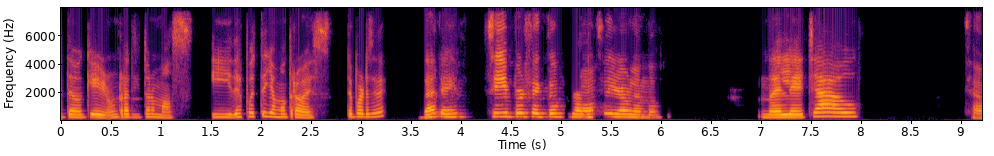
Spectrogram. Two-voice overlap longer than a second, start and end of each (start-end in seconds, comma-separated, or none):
none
